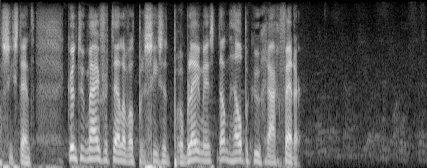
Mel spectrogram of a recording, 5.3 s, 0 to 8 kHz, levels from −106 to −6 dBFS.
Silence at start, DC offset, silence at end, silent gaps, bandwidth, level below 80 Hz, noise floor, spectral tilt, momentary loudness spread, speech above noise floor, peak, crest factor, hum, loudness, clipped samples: 0 s; under 0.1%; 1.6 s; none; 7.6 kHz; -50 dBFS; -64 dBFS; -4 dB/octave; 6 LU; 39 dB; -8 dBFS; 18 dB; none; -24 LUFS; under 0.1%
